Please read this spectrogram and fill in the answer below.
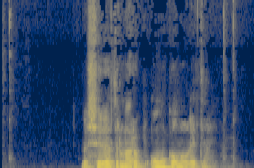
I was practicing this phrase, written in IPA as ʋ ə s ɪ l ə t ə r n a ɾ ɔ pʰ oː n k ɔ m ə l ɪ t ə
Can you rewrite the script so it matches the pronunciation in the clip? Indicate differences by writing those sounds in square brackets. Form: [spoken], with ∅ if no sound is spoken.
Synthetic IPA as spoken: ʋ ə s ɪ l ə t ə r [m] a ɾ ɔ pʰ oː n k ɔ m ə l ɪ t ə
